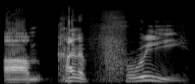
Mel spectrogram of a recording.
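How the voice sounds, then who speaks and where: A man's voice: medium pitch, animated, very slow, bright, forceful tone. A man with a Philadelphia accent hosting a casual livestream chat, eager and rambling with lots of fillers. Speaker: host.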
